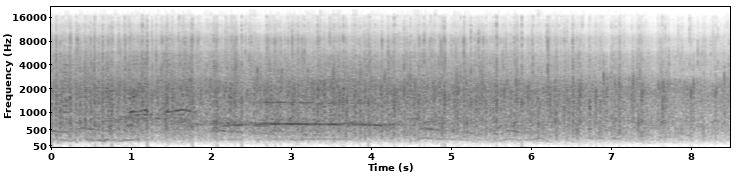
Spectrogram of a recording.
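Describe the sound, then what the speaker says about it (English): Sustained, thick applause from an audience at an elementary school 5th grade graduation and awards ceremony, steady clapping filling the room for several seconds with faint voices and a cheer underneath, fading slightly at the close. "Can we give all of these students another much deserved round of applause for their hard work?"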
